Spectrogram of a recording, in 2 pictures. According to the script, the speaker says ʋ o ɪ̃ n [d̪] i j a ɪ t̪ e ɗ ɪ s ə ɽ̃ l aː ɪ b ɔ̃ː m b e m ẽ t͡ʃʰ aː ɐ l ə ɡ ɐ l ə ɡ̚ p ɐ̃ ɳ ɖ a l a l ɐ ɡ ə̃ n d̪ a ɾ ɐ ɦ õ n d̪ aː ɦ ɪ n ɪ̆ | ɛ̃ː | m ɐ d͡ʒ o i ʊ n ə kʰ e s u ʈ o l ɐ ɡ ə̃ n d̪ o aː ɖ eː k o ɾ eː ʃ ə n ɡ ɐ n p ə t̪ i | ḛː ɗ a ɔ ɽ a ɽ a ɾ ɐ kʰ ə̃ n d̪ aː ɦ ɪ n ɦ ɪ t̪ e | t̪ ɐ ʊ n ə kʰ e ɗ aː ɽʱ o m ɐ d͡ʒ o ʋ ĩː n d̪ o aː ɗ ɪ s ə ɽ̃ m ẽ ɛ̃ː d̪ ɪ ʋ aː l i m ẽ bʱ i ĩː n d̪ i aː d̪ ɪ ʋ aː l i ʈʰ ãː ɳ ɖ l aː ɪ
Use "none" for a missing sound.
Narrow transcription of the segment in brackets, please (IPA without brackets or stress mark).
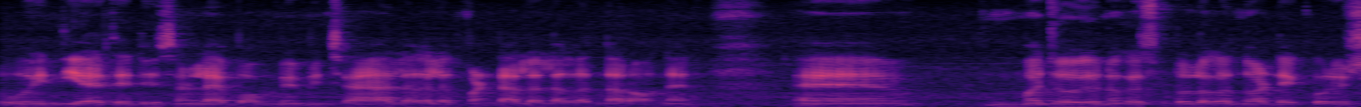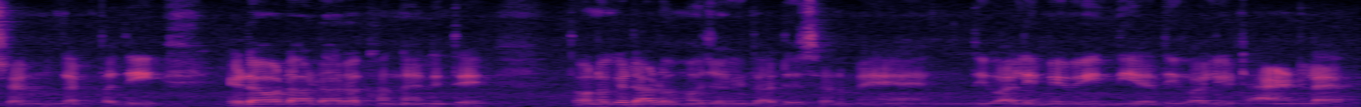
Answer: d̪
